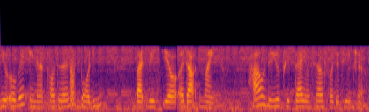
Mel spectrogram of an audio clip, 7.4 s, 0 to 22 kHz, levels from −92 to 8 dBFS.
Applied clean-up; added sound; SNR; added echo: none; Guitar; 9 dB; none.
